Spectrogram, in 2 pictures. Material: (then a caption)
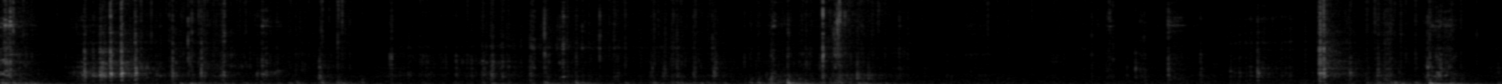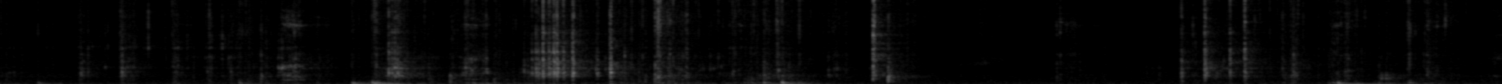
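Soap. A hand-held solid white dry soap bar is scraped and shaved with a metal knife blade in crisp strokes. The strokes come as bursts of dry, bright, crackly scraping and crumbling, separated by brief quiet pauses.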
